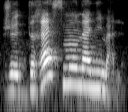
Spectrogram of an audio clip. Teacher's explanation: Starts with the vowel. You link it with your N.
